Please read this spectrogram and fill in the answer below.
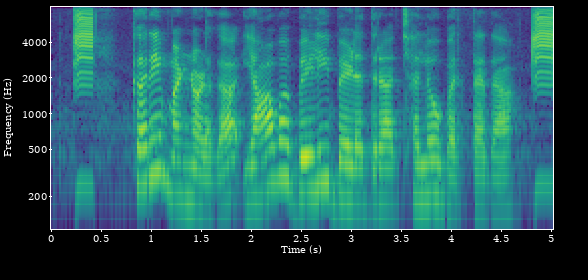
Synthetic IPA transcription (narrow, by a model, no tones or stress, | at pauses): kɐɾimɐɳːɔɭɐɡɐjaːʋɐbeɭibɛɭɐd̪ɾɐt͡ʃɐloːbɐɾt̪ɐd̪ɐ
